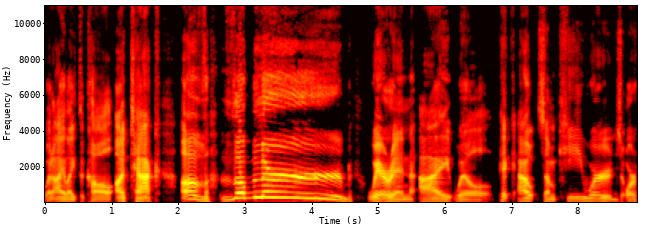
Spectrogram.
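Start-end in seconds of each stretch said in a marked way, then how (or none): 1.1-4.6 high, slow, booming trailer voice; dramatic announcer. Acted. Host introducing his segment, hammed-up trailer announcer. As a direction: sell the segment title like a movie trailer.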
